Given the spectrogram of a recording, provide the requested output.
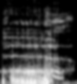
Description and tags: A slower burp recorded with a with a Samson USB microphone.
